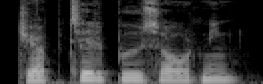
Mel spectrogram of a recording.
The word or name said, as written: jobtilbudsordning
